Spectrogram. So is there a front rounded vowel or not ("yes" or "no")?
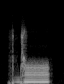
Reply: no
